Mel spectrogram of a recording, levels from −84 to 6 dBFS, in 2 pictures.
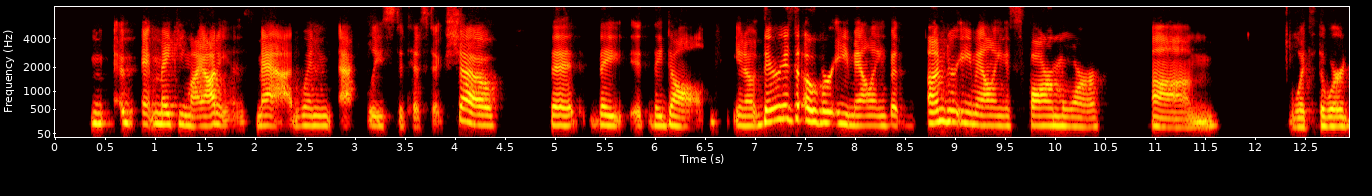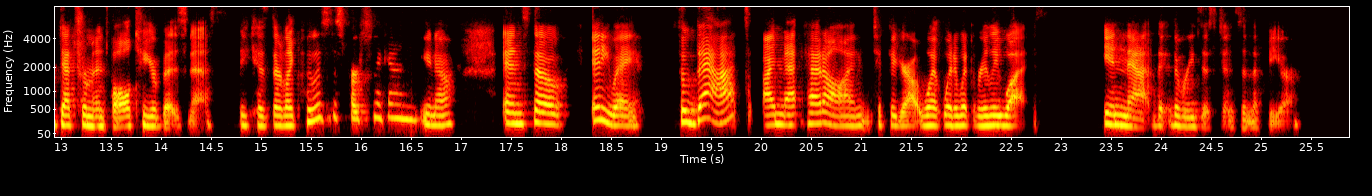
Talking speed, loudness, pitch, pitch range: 160 wpm, -20 LUFS, 185 Hz, 175-225 Hz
